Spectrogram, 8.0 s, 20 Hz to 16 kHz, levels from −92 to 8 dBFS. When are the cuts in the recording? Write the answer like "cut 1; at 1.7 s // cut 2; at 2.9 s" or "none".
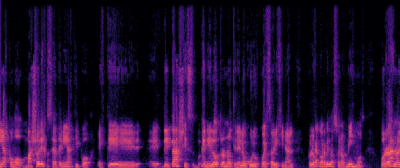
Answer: cut 1; at 0.9 s // cut 2; at 1.9 s // cut 3; at 4.0 s // cut 4; at 4.7 s // cut 5; at 6.3 s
